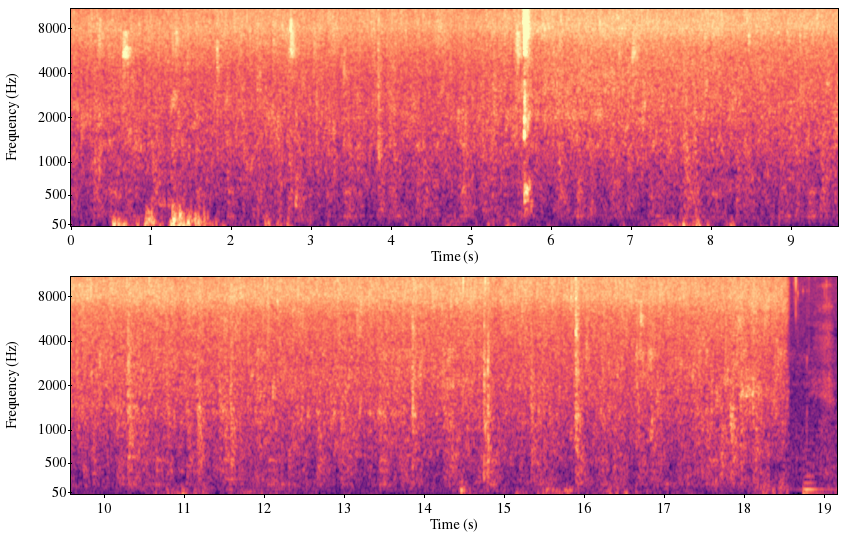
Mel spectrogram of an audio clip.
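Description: Steady rain falls on soil outdoors with a dense, continuous patter, and a brief louder rumble or thud near the start.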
